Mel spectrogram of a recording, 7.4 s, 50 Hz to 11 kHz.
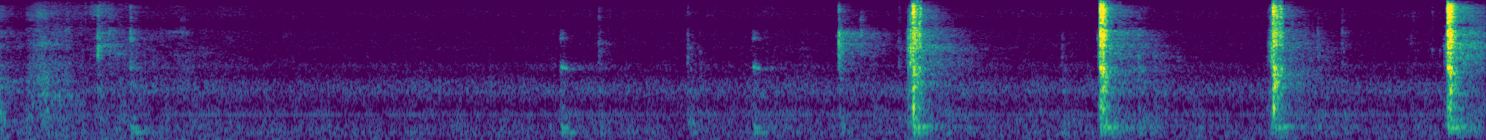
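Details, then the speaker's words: John Deere 450C bulldozer, fuel shutoff solenoid after fixing a pushed-back pin in the lower connector: four sharp clicks a little under a second apart, solenoid now powered and working normally. "hear it clicking bet she starts now"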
